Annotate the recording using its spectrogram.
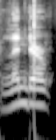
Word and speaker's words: Linderbaum: Key additions, Tyler Lindbron. That's said that wrong, but it's okay. Linderbaum.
